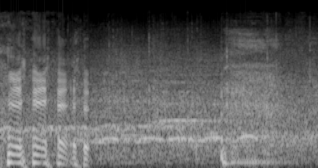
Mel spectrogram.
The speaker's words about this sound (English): Hey, hey. We're celebrating. Just look around. If someone is not clapping, they wanted to marry them.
